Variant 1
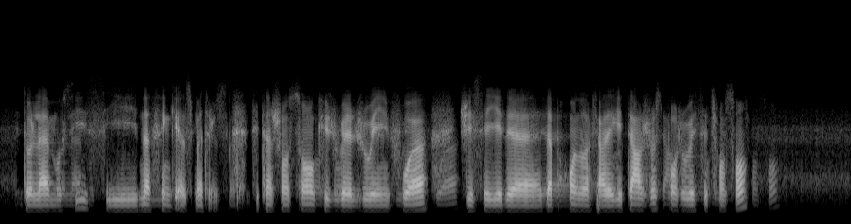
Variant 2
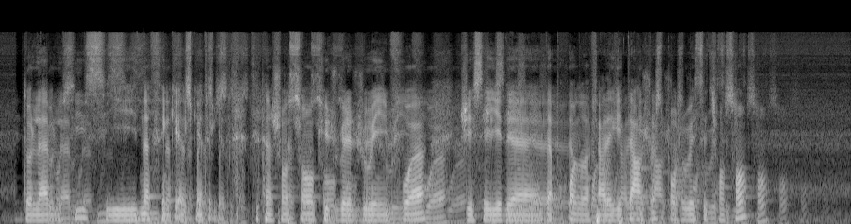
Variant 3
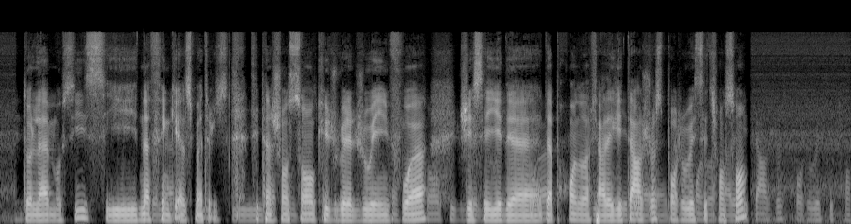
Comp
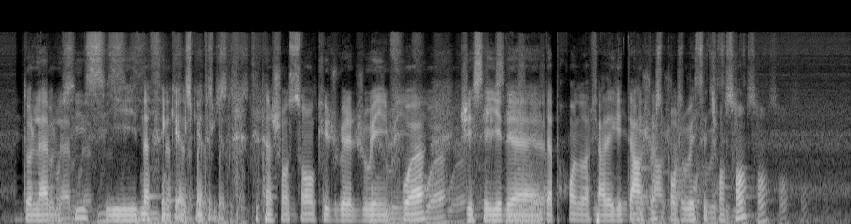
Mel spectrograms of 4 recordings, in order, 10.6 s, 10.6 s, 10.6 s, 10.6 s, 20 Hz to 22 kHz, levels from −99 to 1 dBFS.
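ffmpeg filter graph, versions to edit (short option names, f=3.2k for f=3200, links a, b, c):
-filter_complex "[2:a]asplit=2[a][b];[1:a]asplit=3[c][d][e];[c]atrim=end=3.462[f];[a]atrim=start=3.458:end=4.622[g];[d]atrim=start=4.618:end=6.802[h];[b]atrim=start=6.798:end=7.902[i];[e]atrim=start=7.898[j];[f][g]acrossfade=d=0.004:c1=hsin:c2=hsin[k];[k][h]acrossfade=d=0.004:c1=hsin:c2=hsin[l];[l][i]acrossfade=d=0.004:c1=hsin:c2=hsin[m];[m][j]acrossfade=d=0.004:c1=hsin:c2=hsin"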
